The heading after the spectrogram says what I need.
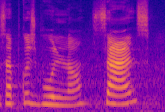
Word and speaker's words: sans: Sans, pronounced like sun, a French word meaning without.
